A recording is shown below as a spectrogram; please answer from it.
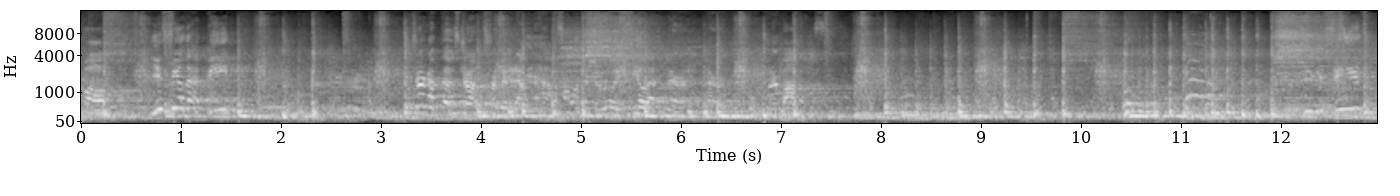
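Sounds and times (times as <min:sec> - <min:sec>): band playing: 0:00.0 - 0:12.9
rock drum kit beat: 0:00.0 - 0:12.9.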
